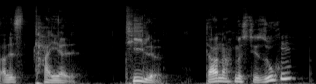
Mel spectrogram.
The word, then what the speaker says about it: Tile: Zunächst mal, es gibt also den Skill, der nennt sich natürlich auch Teil. Teil schreibt man Thiele, T-I-L-E.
